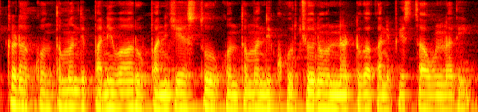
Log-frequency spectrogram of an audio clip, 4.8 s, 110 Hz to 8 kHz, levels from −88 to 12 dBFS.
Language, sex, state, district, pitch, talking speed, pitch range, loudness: Telugu, male, Telangana, Mahabubabad, 115 Hz, 150 wpm, 110-120 Hz, -16 LUFS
